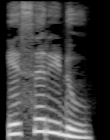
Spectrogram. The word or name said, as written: ಎಸರಿಡು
